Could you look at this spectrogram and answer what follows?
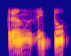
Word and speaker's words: trânsito: Mas no caso dessas duas palavras, a letra S vai ter som de Z do português. Então, trânsito, trânsito e no trânsito, trânsito, som boceado e transitório.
